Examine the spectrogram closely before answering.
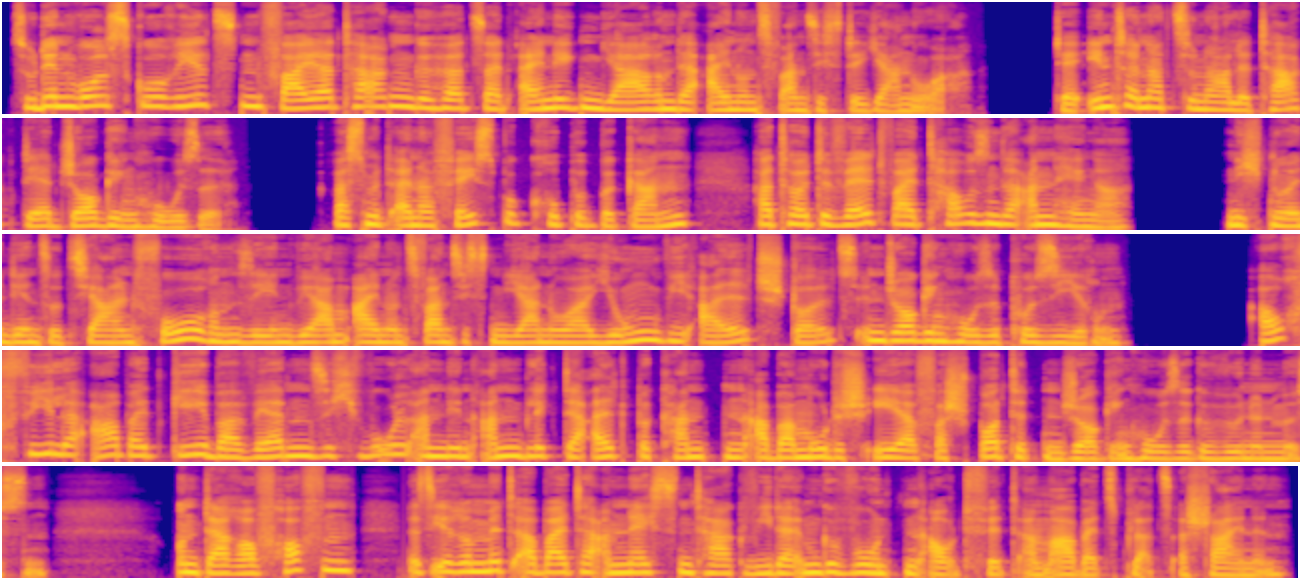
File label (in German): Neutral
